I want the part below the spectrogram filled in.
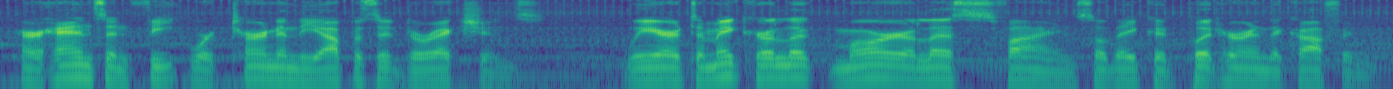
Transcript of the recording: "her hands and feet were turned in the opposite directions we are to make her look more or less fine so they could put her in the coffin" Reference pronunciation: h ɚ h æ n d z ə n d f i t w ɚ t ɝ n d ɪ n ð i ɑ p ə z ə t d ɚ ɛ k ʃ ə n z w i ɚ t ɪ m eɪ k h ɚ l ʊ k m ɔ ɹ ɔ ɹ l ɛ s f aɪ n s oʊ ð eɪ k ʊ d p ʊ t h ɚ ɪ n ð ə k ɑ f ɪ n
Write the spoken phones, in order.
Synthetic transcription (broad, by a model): h ɚ h æ n d z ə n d f i t w ɚ t ɝ n d ɪ n ð i ɑ p ə z ə t d ɚ ɛ k ʃ ə n z w i ɚ t ɪ m eɪ k h ɚ l ʊ k m ɔ ɹ ɔ ɹ l ɛ s f aɪ n s oʊ ð eɪ k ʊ d p ʊ t h ɚ ɪ n ð ə k ɑ f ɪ n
